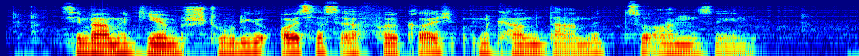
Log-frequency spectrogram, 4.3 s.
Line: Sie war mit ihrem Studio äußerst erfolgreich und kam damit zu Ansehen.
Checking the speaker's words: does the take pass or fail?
pass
